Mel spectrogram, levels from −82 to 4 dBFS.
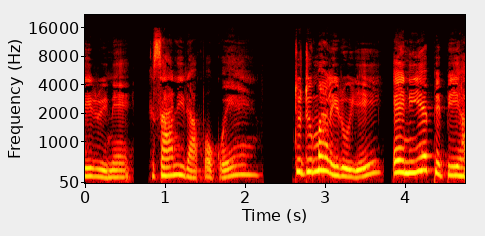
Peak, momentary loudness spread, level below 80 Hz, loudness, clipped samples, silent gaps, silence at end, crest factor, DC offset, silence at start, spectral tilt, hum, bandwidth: -6 dBFS; 11 LU; -60 dBFS; -22 LUFS; under 0.1%; 0.63-0.79 s, 2.25-2.59 s, 3.75-3.82 s; 0 s; 16 dB; under 0.1%; 0 s; -5 dB/octave; none; 15.5 kHz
